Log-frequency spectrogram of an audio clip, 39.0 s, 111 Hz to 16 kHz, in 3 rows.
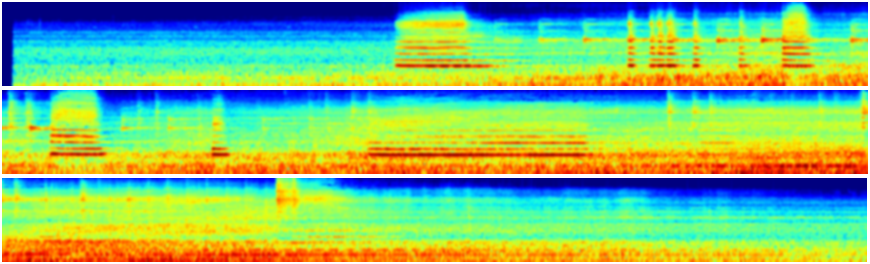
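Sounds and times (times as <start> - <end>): diesel locomotive passing: 0.2 - 38.9
train rumbling: 0.2 - 38.9
train horn blast: 5.9 - 7.9, 9.4 - 12.4, 13.7 - 14.8, 16.1 - 16.6, 18.4 - 22.0, 23.3 - 24.3, 30.1 - 31.8.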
